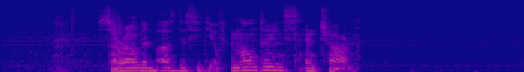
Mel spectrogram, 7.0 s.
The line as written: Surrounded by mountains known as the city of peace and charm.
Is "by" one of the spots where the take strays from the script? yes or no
yes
